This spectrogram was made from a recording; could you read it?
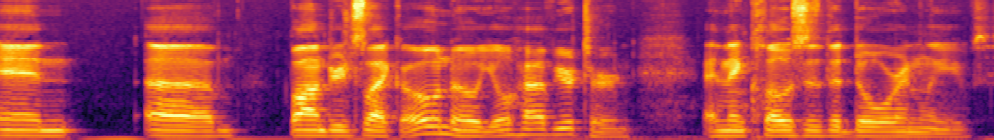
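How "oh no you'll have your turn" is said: usual speaking voice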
